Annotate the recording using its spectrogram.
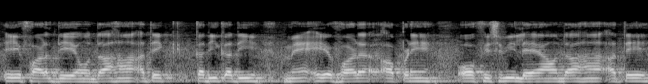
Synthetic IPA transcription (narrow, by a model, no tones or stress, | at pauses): eːpʰəɭd̪eːõːnd̪aːɦãːə̰t̪eː | kəd̪iːkəd̪iː | mɛ̃ːʔeːpʰəla̰ːpɳeː | ɔːpʰɪsʋiːlɛːaːõːnd̪aːɦãːʔət̪eː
